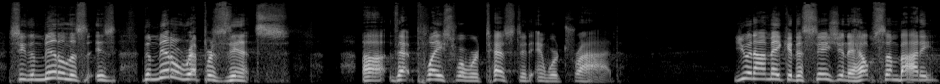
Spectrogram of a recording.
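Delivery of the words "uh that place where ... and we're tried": ordinary talk, nothing marked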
